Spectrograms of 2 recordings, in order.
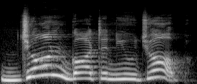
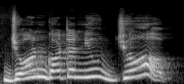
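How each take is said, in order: First: The stress falls on the word John. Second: The stress falls on the word job. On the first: Only this person got the job, no one else. "When I put a stress on John" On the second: It was a job he got, not some other thing. "He didn't get a new car"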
